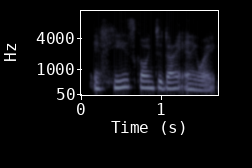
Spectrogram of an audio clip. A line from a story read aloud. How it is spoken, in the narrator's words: Ishtab said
